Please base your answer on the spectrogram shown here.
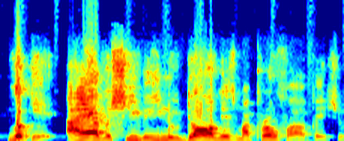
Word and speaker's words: Shiba Inu: And is the Shibu Inu? How do you say that? Shiba Inu? Shiba Inu.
